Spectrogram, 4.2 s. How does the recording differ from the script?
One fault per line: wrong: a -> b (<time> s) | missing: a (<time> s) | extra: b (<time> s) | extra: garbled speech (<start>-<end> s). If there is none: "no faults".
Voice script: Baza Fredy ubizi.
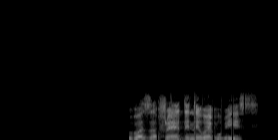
extra: niwe (2.9 s)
